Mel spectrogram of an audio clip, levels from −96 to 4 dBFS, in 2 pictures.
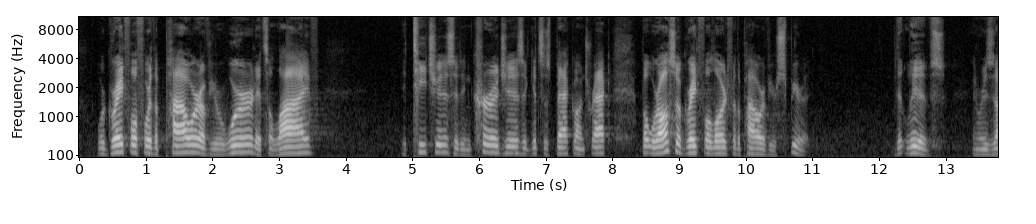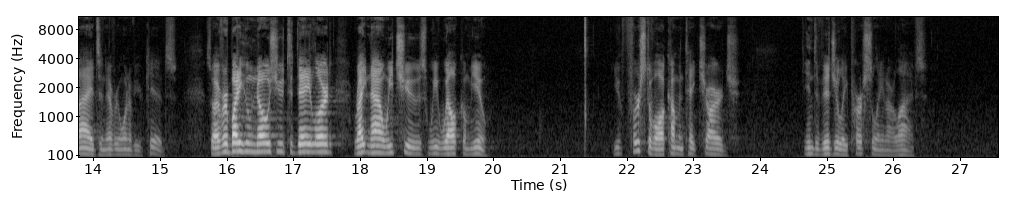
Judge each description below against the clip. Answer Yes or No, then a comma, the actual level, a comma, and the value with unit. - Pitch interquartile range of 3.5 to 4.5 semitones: Yes, average, 4.0 semitones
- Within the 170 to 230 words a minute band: No, average, 150 wpm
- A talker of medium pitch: Yes, medium, 145 Hz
